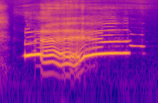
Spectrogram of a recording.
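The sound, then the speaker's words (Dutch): A baby in the audience lets out a single drawn-out whimpering cry, wavering and then rising in pitch before trailing off, fairly loud with no talking. “Het publiek is erg jong vandaag, perfect, welkom allemaal.”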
